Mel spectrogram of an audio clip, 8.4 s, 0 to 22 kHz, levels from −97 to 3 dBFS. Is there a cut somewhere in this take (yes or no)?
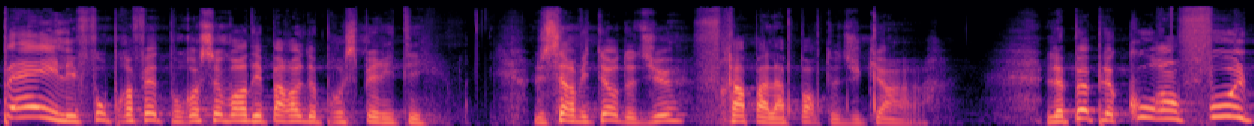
no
